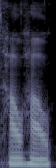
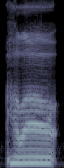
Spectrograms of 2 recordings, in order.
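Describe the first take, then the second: First: "Hal Hal" as two separate, even beats, HAL HAL; corrected name. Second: "Halal" said as one word, huh-LAHL, stress on the second syllable; mispronounced name. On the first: Streamer corrects his own slip on the name, saying "Hal Hal" as two even beats. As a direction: split "Hal Hal" cleanly into two equal syllables, HAL HAL. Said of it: "I keep saying Halal". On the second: Streamer reading a lineup slips on a player's name, saying "Halal" as huh-LAHL. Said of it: "I keep saying Halal, it's Hal Hal". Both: Real, not acted.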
